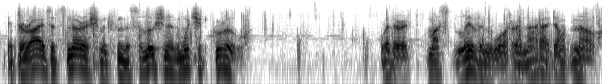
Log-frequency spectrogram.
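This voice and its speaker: A brooding, obsessive middle-aged scientist, voiced by a man in an old radio horror play. His voice sits a bit low and turns strained and tense. The recording is muffled and dull with a faint hiss. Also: lightly acted. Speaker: father experimenting in basement. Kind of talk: 1940s radio drama acting.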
